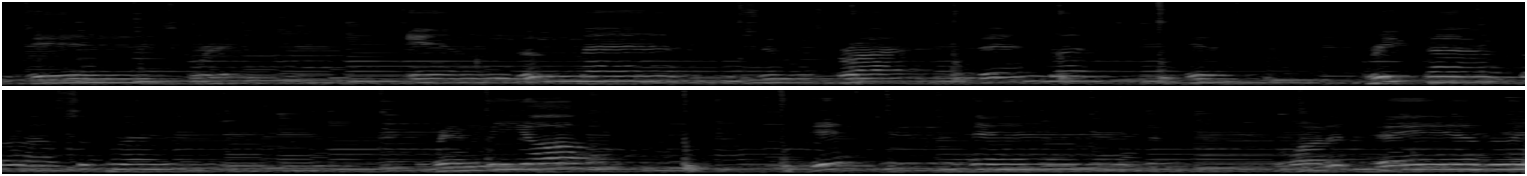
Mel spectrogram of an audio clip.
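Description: Acoustic guitar strummed steadily as a hymn accompaniment, with a man's singing voice coming in at times.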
